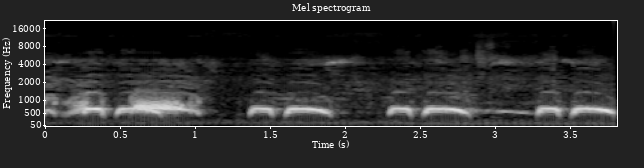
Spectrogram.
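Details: Spotted dove decoy birds in a cooing competition: a loud, rich coo opens, followed by evenly spaced pairs of soft, arched hollow notes, with a steady low hum underneath.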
